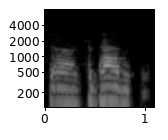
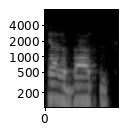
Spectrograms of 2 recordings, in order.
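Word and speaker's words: katabasis: not to run away from catabasis. I hope I'm Yeah. pronouncing that right this time. I used to say catabasis until Steve corrected me.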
